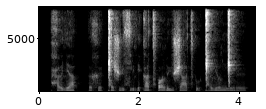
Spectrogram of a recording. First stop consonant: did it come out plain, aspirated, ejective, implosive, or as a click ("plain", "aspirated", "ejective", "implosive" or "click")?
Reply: click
